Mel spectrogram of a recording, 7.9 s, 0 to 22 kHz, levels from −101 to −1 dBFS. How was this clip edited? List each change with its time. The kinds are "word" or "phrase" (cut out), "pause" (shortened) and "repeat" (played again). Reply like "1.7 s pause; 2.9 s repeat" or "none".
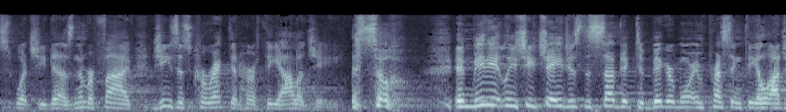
3.4 s pause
